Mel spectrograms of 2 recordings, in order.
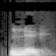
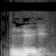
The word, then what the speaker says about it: nu: Nu. You can pronounce this U. sound by saying a short but with rounded lips. Now read number 1 aloud. Nu.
